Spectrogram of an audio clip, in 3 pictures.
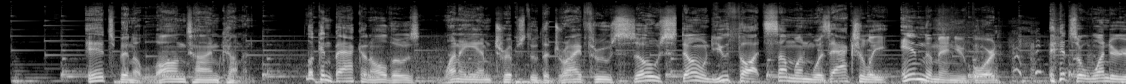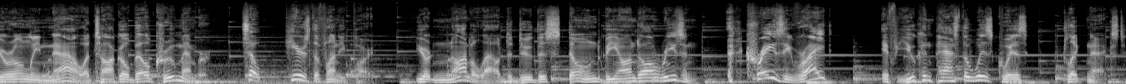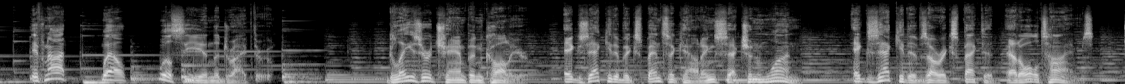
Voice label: E-Learning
